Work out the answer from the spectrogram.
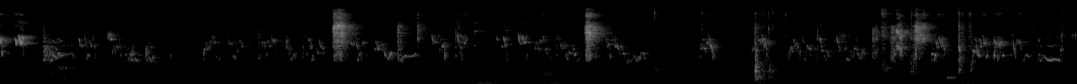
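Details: Budgerigars singing: a dense, continuous chatter of rapid high chirps, clicks and short whistled notes, with a few sharper squeaky bursts standing out.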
